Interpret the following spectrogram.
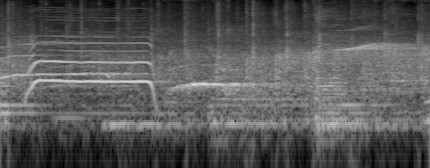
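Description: A small audience clapping and cheering as a live acoustic guitar song ends, with a loud held whoop lasting about a second near the start and more whoops after it.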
